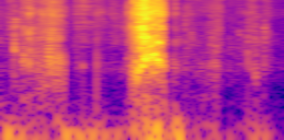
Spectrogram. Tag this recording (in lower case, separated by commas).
home sounds, zipper (clothing)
